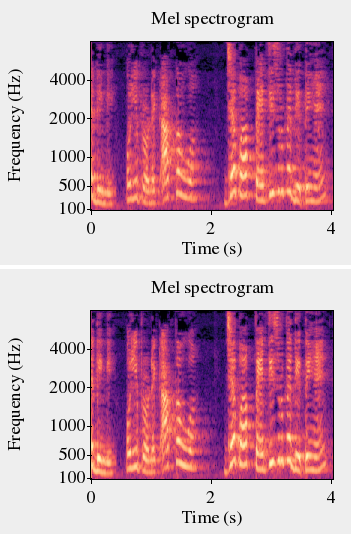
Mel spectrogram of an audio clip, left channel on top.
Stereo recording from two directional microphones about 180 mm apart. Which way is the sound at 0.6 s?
50° right (ahead or behind).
